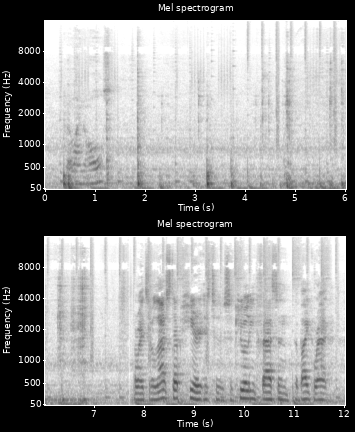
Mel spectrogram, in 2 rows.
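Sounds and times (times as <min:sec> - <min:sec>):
background music: 0:00.0 - 0:12.0
metal clunks and scrapes: 0:02.9 - 0:07.7.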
